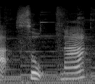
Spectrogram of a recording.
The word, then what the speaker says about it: สุนัข: ว่า นัก นะ คะ ตัว สะกด จะ ใช้ ขอ ไข่ ค่ะ ใช้ ขอ ไข่ เป็น ตัว สะกด นะ คะ ซึ่ง มี เสียง เหมือน กับ ก ไก่ แม่ กก เหมือน กัน นะ คะ สุข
